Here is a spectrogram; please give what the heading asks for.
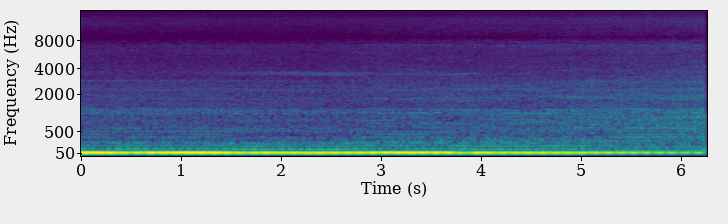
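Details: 1988 Lotus Esprit, first start after sitting, hot-wired with fuel pumps on a separate battery and new injectors and plug wires: low, slightly uneven loping idle. Smoky, likely from WD-40 in the cylinders; air-fuel ratio is off.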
